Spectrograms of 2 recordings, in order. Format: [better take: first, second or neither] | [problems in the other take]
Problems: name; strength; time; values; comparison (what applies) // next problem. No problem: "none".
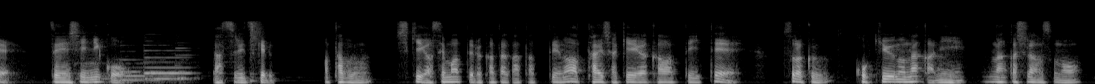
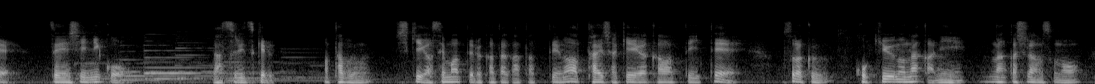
second | noise reduction (neural mask model RNNoise)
